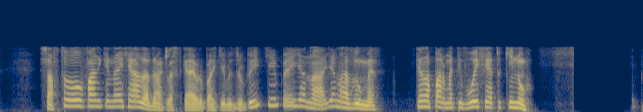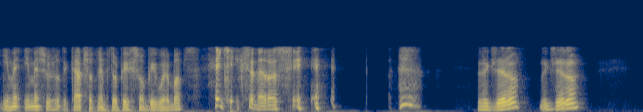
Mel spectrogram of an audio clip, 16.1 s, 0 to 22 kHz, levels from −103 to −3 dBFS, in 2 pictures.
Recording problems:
high frequencies cut off; severe; nothing above 4 kHz

